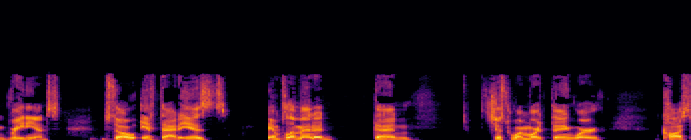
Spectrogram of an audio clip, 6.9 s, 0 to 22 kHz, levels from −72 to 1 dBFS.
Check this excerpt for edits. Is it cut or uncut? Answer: uncut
